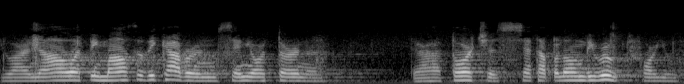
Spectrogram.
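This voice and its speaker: A woman's voice: on the low side, steady tone, lightly acted. A woman playing a mysterious, solemn unseen guide who gives insistent commands in a 1940s radio adventure, echoing and muffled. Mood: guiding. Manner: slow, repeated, solemn commands. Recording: muffled old radio recording, long hall echo.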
